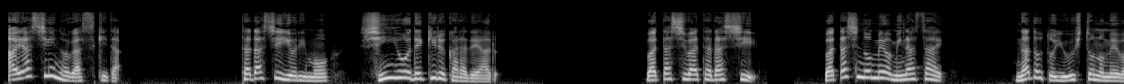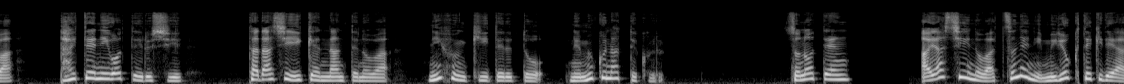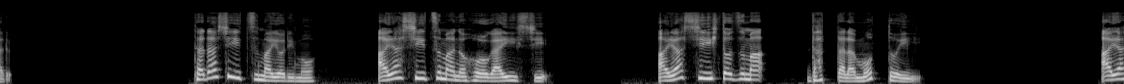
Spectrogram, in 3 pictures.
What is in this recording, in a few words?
female voice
